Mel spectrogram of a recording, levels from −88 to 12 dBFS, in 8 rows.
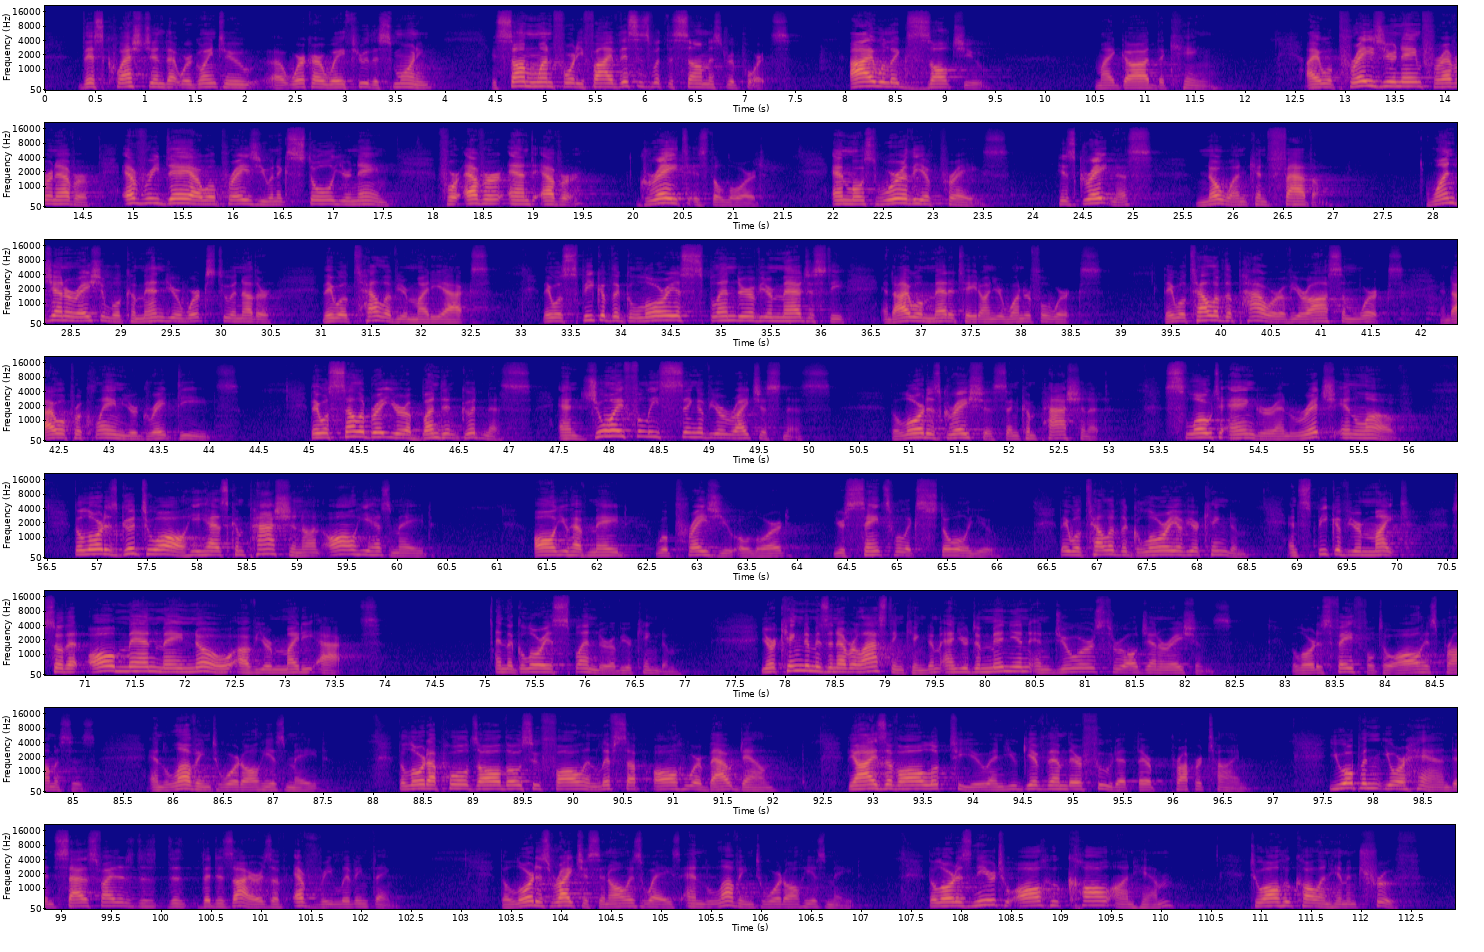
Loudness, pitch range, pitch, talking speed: -34 LUFS, 140-185 Hz, 165 Hz, 160 wpm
